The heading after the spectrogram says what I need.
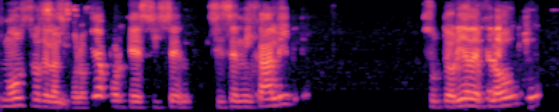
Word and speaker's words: Csikszentmihalyi: muchas letras y todo, porque es de origen húngaro, y él decía eso, o sea, sí es cierto, eso me ha pasado, y mi nombre se pronuncia así, Mihai Csikszentmihalyi, pero si se les complica mucho me pueden llamar Miki.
